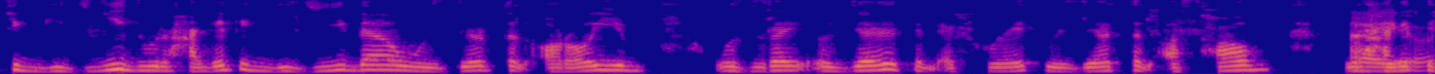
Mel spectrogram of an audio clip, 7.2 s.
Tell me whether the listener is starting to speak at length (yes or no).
no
